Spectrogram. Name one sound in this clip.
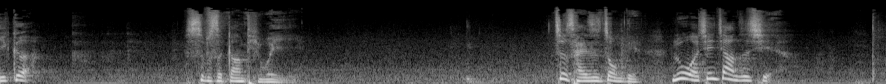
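A middle-aged man speaks through a microphone in short bursts.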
